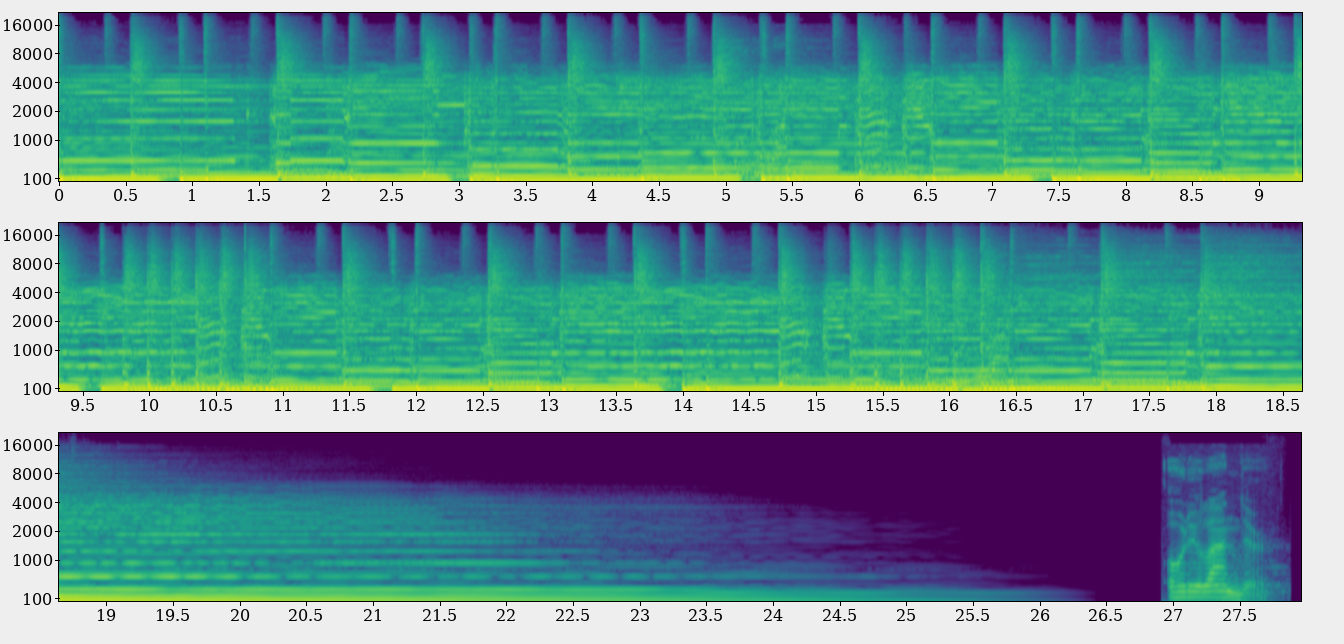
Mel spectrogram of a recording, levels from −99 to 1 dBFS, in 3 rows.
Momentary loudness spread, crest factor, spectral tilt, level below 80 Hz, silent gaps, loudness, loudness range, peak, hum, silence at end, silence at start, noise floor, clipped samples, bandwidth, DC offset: 13 LU; 10 dB; -5.5 dB/octave; -18 dBFS; 26.44-26.91 s; -11 LUFS; 11 LU; 0 dBFS; none; 0.4 s; 0 s; -72 dBFS; under 0.1%; 17.5 kHz; under 0.1%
